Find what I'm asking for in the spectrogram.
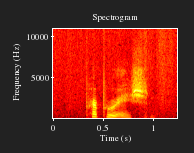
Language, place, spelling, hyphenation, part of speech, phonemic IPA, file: English, California, preparation, prep‧a‧ra‧tion, noun, /ˌpɹɛpəˈɹeɪʃ(ə)n/, En-us-preparation.ogg
- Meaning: 1. The act of preparing or getting ready 2. The state of being prepared; readiness 3. That which is prepared.: A substance, especially a remedy, that is prepared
